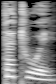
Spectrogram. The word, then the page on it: tatouer: francais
